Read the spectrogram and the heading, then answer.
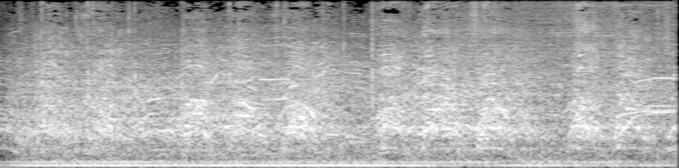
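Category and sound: crowd, protest crowd chanting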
